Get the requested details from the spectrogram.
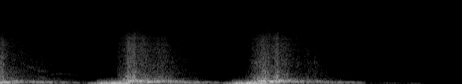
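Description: Metal claws swing and strike with heavy whooshing thuds.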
